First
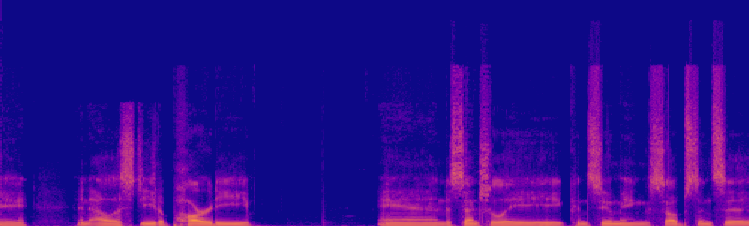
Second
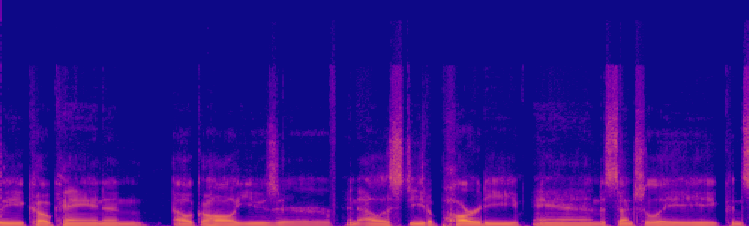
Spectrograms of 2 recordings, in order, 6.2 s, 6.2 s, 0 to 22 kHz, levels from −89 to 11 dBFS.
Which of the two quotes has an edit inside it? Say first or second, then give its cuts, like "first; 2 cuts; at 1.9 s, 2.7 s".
second; 2 cuts; at 2.8 s, 4.4 s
